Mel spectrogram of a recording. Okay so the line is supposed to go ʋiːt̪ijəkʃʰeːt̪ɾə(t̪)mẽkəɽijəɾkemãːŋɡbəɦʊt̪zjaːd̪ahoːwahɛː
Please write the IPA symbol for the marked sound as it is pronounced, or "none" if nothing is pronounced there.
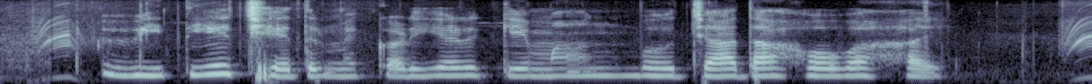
none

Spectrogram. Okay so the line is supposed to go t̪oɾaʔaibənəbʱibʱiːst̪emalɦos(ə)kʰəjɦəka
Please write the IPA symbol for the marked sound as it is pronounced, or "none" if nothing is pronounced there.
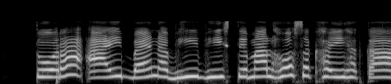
ə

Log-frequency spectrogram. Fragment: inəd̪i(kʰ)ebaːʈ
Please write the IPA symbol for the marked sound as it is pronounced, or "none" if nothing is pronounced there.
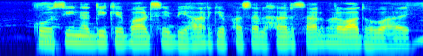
k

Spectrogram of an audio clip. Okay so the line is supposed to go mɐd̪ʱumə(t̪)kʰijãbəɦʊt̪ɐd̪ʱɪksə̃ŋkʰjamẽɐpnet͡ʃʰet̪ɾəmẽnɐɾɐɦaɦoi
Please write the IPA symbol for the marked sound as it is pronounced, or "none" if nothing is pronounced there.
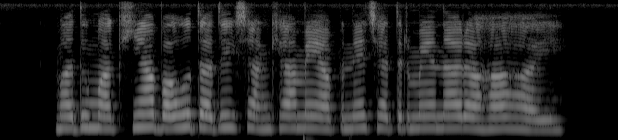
none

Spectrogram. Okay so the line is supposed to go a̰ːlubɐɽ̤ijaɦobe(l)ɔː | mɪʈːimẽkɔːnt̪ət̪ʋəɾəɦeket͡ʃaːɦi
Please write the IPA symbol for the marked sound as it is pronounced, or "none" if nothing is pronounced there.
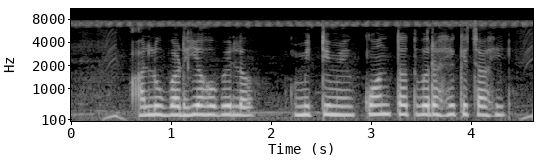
l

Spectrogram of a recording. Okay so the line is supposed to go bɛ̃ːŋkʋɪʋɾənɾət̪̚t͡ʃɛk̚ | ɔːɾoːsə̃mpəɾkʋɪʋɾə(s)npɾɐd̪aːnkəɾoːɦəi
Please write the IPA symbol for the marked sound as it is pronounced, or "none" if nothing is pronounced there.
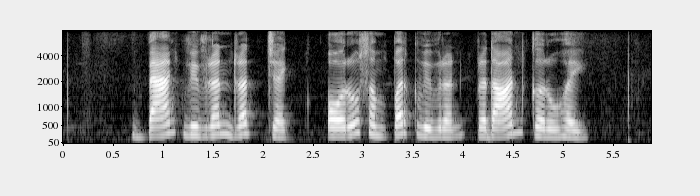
none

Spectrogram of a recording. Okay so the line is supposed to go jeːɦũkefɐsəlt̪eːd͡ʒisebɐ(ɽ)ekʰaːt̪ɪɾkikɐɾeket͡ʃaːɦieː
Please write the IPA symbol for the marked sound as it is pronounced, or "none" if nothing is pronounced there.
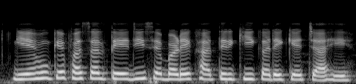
ɽ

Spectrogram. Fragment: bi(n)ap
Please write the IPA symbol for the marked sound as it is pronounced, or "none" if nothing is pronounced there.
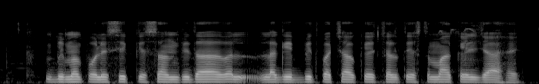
m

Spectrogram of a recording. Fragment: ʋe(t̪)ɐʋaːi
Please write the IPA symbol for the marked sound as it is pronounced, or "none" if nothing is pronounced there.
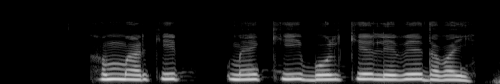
d̪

